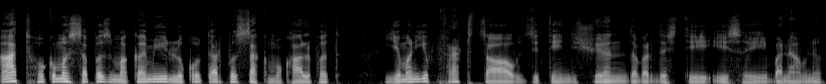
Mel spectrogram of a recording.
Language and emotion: Kashmiri, neutral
